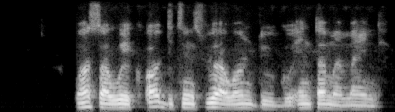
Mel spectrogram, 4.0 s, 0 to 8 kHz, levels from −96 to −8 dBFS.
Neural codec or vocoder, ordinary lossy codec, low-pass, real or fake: none; Opus, 32 kbps; 7.2 kHz; real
